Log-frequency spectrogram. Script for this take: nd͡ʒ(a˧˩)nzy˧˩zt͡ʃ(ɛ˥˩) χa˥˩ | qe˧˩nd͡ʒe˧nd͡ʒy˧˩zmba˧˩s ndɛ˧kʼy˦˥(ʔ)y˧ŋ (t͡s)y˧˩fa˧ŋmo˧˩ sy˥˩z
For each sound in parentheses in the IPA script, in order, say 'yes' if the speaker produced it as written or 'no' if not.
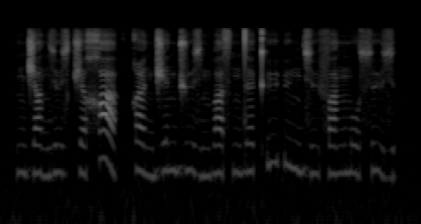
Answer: yes, no, yes, no

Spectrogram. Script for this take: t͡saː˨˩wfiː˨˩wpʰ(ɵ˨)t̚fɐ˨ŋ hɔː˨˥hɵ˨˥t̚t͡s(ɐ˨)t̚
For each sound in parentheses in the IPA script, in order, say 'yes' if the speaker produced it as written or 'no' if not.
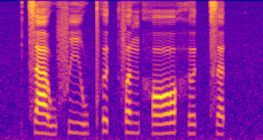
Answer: no, yes

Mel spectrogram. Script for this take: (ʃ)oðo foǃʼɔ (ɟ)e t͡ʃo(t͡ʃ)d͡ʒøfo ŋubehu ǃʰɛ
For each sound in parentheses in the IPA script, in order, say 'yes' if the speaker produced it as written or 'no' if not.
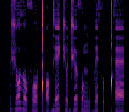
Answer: no, no, no

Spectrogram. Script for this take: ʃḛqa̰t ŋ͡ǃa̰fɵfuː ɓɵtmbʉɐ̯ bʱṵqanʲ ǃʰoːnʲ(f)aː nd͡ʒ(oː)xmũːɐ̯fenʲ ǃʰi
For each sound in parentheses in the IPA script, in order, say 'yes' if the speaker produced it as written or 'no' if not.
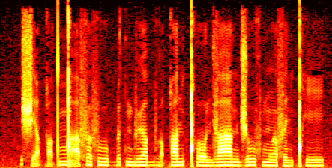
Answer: no, no

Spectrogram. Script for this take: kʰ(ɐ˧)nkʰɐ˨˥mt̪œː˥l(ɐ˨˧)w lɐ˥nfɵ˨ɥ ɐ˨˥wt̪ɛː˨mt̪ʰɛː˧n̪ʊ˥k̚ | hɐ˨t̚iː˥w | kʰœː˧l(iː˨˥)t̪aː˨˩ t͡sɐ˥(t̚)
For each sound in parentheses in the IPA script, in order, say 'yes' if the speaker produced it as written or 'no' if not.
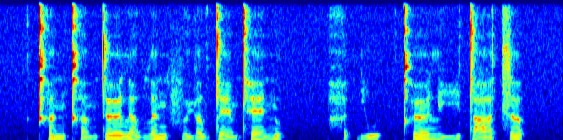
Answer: yes, no, yes, no

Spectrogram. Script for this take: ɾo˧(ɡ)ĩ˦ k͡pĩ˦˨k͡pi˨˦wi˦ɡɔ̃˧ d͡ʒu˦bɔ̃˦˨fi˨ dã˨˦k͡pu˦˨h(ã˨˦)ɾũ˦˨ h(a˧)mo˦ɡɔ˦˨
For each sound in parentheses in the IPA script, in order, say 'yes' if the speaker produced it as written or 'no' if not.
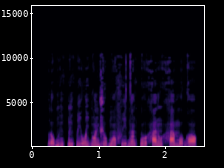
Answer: no, no, yes

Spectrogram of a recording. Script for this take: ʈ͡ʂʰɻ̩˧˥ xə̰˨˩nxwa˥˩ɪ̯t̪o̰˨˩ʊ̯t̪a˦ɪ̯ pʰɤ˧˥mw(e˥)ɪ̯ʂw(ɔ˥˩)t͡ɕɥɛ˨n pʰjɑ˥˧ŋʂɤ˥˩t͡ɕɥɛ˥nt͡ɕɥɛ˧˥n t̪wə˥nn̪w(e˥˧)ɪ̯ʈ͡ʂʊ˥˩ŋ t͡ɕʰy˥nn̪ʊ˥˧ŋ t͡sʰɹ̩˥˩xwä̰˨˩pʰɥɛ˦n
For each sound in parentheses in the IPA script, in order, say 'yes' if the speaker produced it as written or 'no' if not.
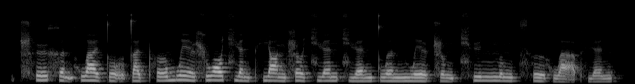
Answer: no, no, yes

